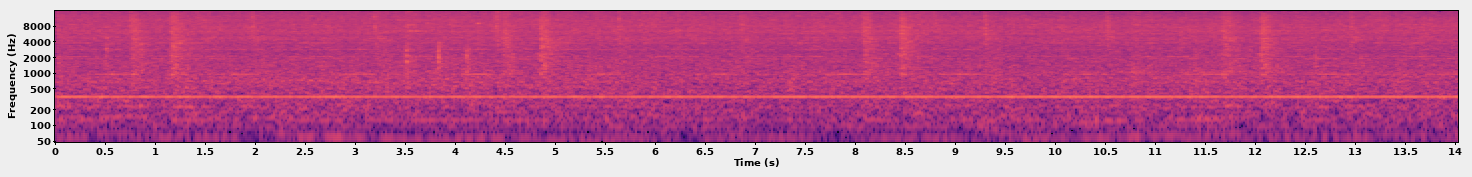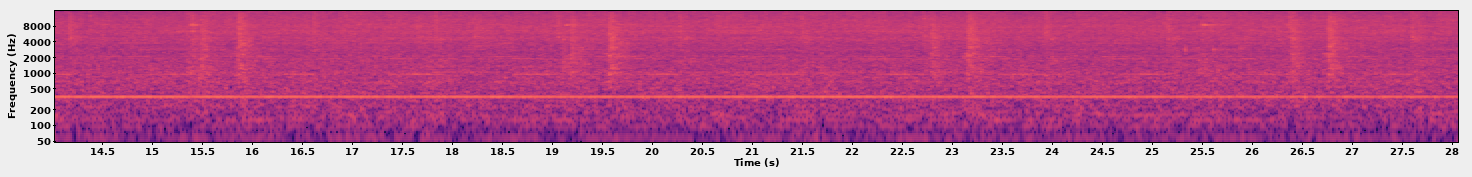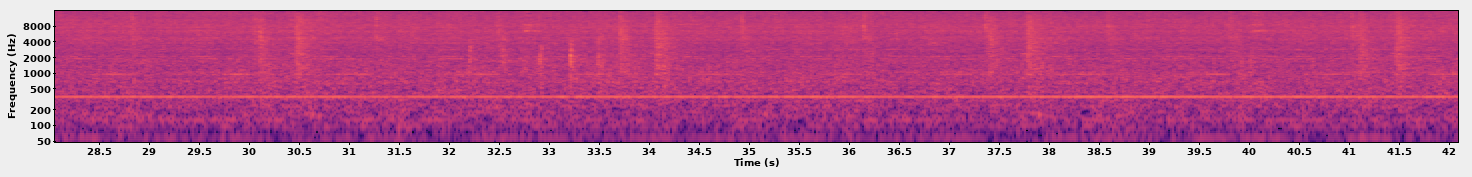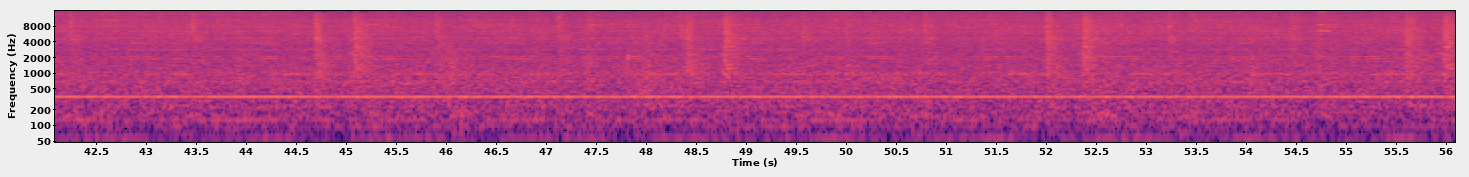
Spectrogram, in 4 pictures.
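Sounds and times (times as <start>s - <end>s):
machinery clicks and knocks: 0.0s - 6.0s, 30.0s - 35.0s
machinery humming: 0.0s - 51.6s.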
